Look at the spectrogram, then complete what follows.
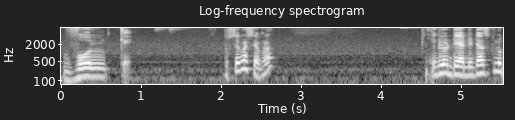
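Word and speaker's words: Wolke: এইটার আউটয়েস যার মানে কি বলে দেখেন তো ভোলকে দি ভোলকে উচ্চারণ করেন তো দিল ভলকে ভলকে হবে না ডবলিউর মত ইংরেজির মত হবে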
